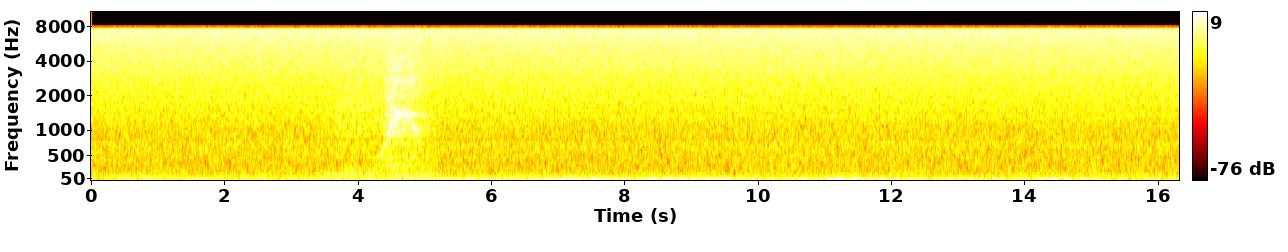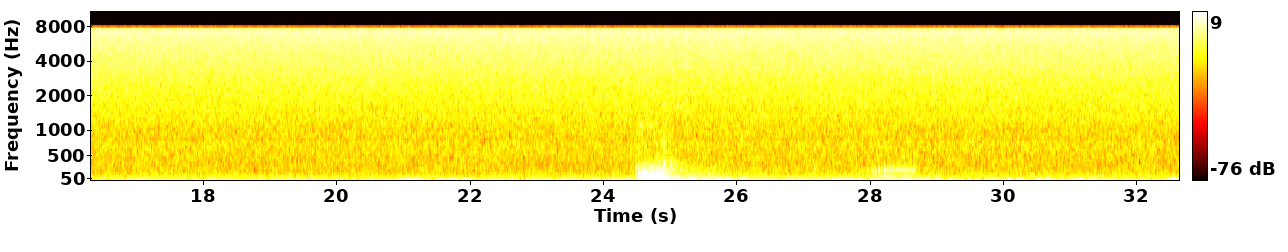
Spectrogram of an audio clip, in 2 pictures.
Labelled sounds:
4.4	4.9	humpback whale, 0.86 to 2.8 kHz

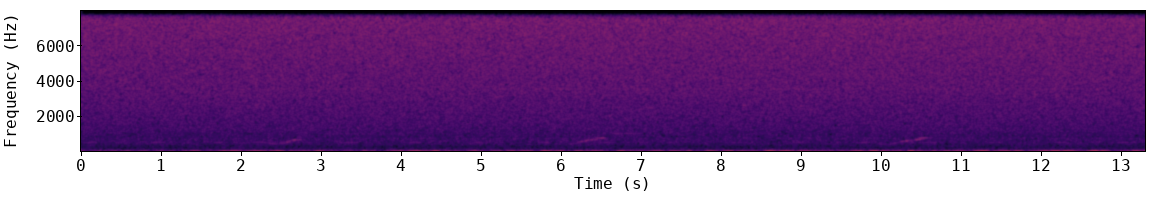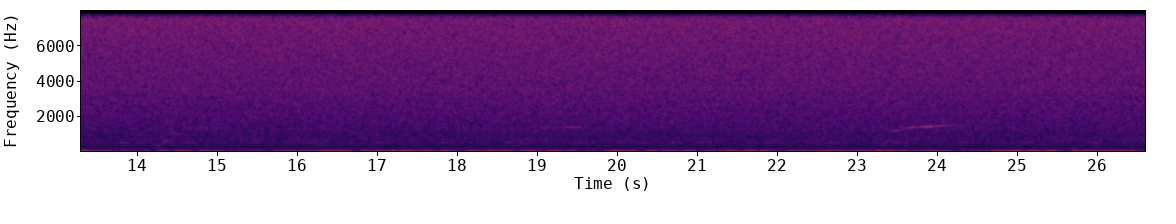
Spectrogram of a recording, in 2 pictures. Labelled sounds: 19.3	19.6	humpback whale, 1.3 to 1.4 kHz
23.6	24.2	humpback whale, 1.3 to 1.6 kHz

